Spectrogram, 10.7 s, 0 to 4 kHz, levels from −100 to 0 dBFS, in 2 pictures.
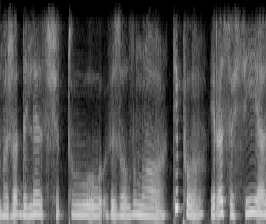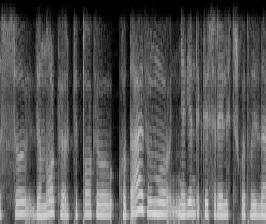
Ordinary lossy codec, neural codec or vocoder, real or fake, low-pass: Opus, 64 kbps; codec, 16 kHz in and 24 kHz out, 1 kbps, XY-Tokenizer; fake; 3.6 kHz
